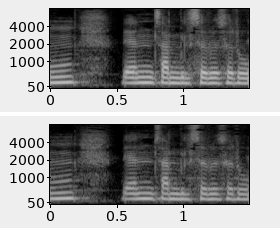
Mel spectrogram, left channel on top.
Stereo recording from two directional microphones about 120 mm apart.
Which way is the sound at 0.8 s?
25° left (ahead or behind).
